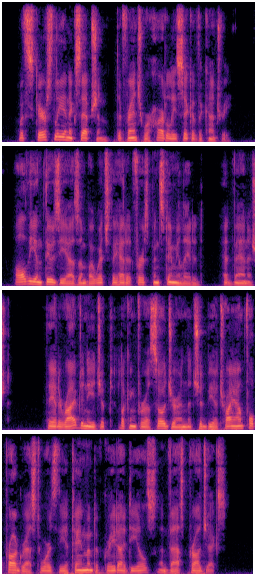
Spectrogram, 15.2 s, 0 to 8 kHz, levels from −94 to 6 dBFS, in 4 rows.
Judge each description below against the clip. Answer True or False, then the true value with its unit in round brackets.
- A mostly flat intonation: False (3.4 semitones)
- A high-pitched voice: False (115 Hz)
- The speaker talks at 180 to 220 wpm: True (195 wpm)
